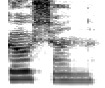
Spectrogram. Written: goshen

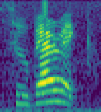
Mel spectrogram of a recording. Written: suberic

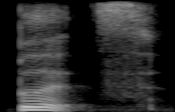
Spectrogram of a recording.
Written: blitz

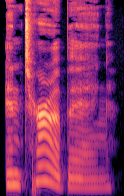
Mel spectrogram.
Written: interrobang

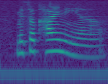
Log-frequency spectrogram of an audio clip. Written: misocainea

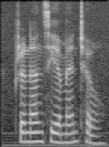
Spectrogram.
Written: pronunciamento

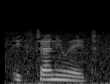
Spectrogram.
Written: extenuate

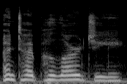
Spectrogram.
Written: antipelargy

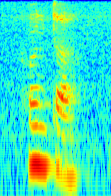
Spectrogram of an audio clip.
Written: junta

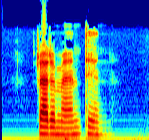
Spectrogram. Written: rhadamanthine

